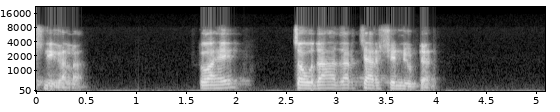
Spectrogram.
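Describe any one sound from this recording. A man speaks calmly through an online call, explaining in short bursts.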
